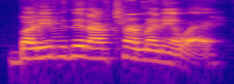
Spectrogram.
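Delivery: ordinary talk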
